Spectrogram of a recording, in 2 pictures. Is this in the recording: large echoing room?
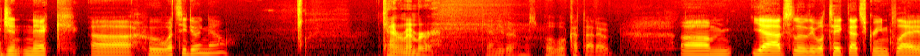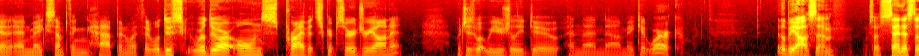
no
